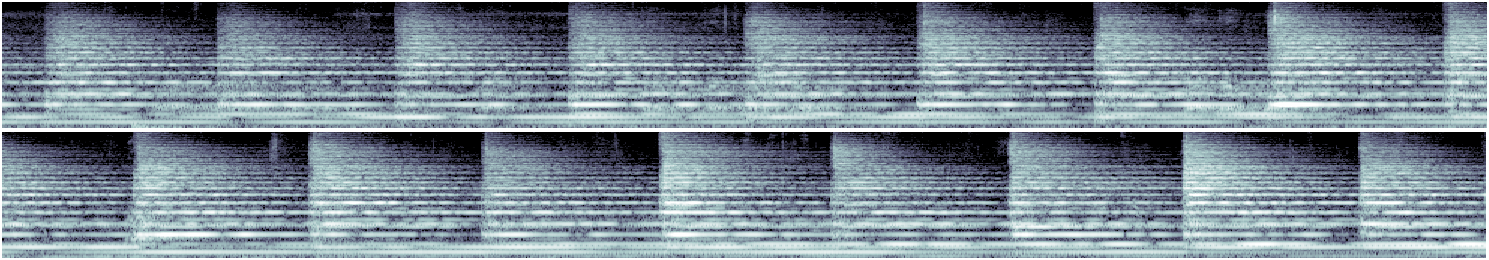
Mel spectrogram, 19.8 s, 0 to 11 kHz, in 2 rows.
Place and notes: Ciril-Metodov Trg, Ljubljana, Slowenien - bells of St. Nikolaja cathedral
bells of St.Nicholas cathedral at noon, in the narrow streets around the church
(Sony PCM D50, DPA4060)
6 November 2012, 12:00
